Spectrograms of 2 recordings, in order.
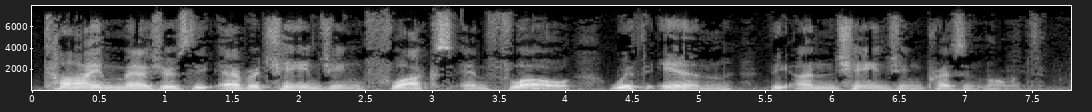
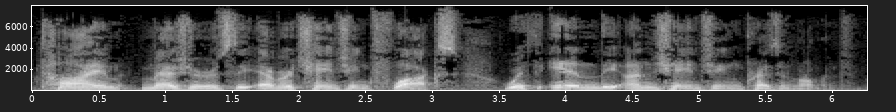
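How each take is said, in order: First: It is said slowly and deliberately. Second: It is said at normal speed.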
